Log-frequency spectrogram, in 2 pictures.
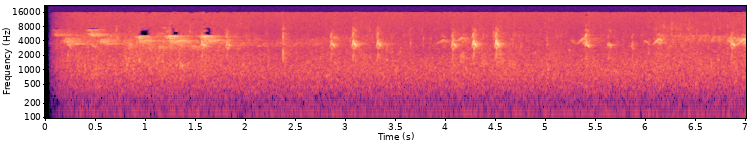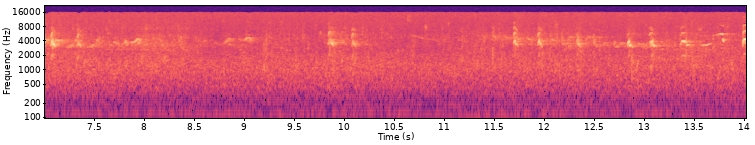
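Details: Green sandpiper in late May 2022 at a calm ocean bay beside a forest on the east coast of northern Sweden, giving sharp, ringing whistled notes in short bursts over a steady background hiss.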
